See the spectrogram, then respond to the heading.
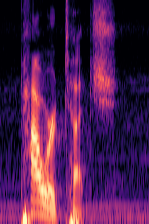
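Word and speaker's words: Pow R. Toc H.: So I call it Power Talk H. – I always read it in my mind as Power Talk H, but in reading up, I understand that some would pronounce it Power Touch.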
